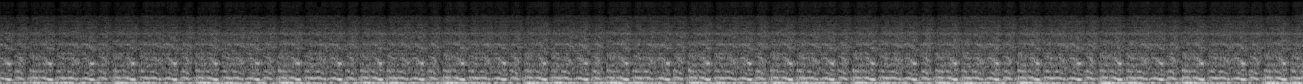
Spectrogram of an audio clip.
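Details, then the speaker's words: Toyota Supra built to about 1200 hp is cranked with the fuel pump fuse pulled, so no fuel, to build oil pressure. The starter spins it over with even, rhythmic churning and no firing; a normal crank. "So, I'm just going to crank the motor, make sure I get oil pressure, and I don't want to give it any fuel."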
